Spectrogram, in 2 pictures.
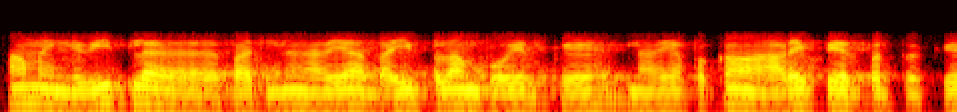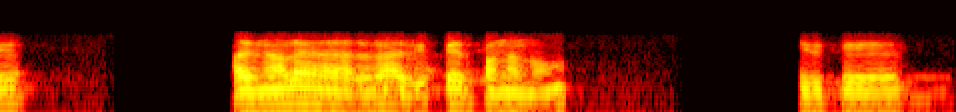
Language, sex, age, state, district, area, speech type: Tamil, male, 18-30, Tamil Nadu, Tiruppur, rural, conversation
